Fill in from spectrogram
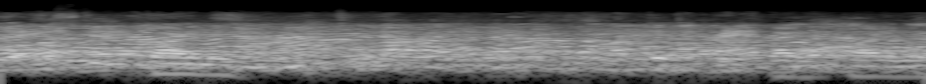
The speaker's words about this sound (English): We're going through a crowd right now. This is amazing.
